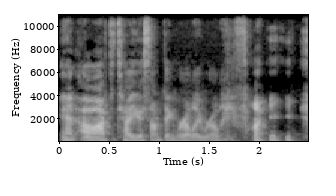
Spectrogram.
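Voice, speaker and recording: Heard on a very clean recording with a silent background, the speaker has a strong Pittsburgh accent. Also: woman. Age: old. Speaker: YouTube host. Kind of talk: casual chat.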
